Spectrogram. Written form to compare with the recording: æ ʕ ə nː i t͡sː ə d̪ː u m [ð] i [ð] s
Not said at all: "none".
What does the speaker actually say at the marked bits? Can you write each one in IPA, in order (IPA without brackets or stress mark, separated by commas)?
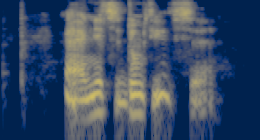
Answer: θ, ð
